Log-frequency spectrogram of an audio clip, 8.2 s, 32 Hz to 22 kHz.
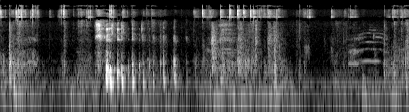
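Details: Ragdoll and Ragamuffin kittens at play indoors, 10/4/22: a brief harmonic meow near the end, preceded by soft thumps, patter and rustling as the kittens tumble about a small room.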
